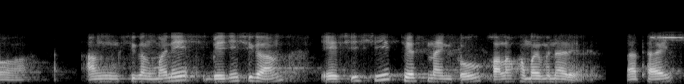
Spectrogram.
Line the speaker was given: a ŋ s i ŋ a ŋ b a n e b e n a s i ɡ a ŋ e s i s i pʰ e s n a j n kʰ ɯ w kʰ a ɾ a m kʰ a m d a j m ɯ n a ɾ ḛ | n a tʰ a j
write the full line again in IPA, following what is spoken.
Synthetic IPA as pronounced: a ŋ s i ɡ a ŋ m a n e b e n i s i ɡ a ŋ e s i s i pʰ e s n a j n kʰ ɯ w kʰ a l a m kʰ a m b a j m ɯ n a ɾ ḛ | n a tʰ a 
